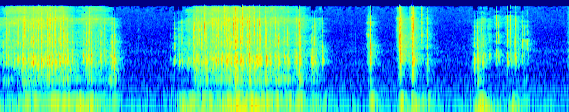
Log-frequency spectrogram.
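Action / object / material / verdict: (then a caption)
tap / plastic mechanical keyboard / plastic / none. Fingertips with long nails type on a white plastic rainbow mechanical keyboard, producing dense bursts of rapid, bright clacking. Two long runs of fast typing give way to sparser, sharper individual key clicks and another short flurry, ending on a loud single click.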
